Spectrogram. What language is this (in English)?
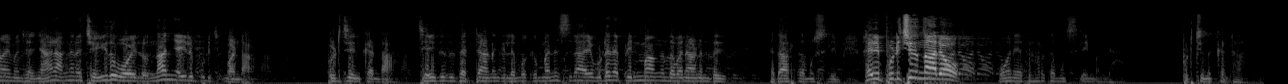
Malayalam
